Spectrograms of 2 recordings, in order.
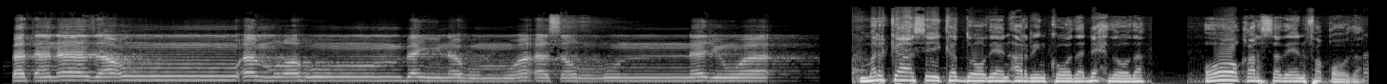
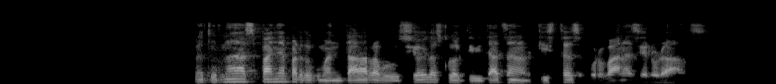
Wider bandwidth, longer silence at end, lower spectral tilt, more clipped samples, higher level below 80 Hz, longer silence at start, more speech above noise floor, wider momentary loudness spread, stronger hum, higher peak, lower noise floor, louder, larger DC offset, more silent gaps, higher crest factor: first, 16 kHz vs 8.2 kHz; second, 0.2 s vs 0.75 s; about the same, -4.5 dB/octave vs -4 dB/octave; neither; first, -38 dBFS vs -68 dBFS; second, 0.1 s vs 1.95 s; second, 23 dB vs over 58 dB; about the same, 12 LU vs 10 LU; neither; first, -2 dBFS vs -10 dBFS; second, -39 dBFS vs under -90 dBFS; first, -16 LUFS vs -32 LUFS; neither; first, 8.20-8.49 s vs none; second, 16 dB vs 22 dB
